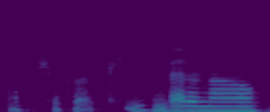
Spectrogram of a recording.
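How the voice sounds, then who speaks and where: In this casual coding devlog, a male indie game developer in his 20s, also the host, thinks aloud in clipped fragments as he works. He sits at a computer desk indoors, faint music playing over keyboard clicks and typing. His voice runs on the high side and completely flat, at normal speed, mellow, clear and resonant with vocal fry.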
